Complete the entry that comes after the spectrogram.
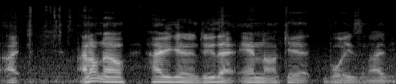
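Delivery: ordinary delivery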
